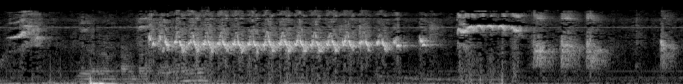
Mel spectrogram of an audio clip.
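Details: White-rumped shama, Medan variety, delivering a sustained harsh buzzing trill of nearly three seconds, followed by shorter scratchy bursts and fading chips.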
